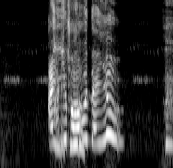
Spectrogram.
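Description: A man's wavering, wailing cry of about a second, its pitch swooping up and down, over the steady chirping of crickets.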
